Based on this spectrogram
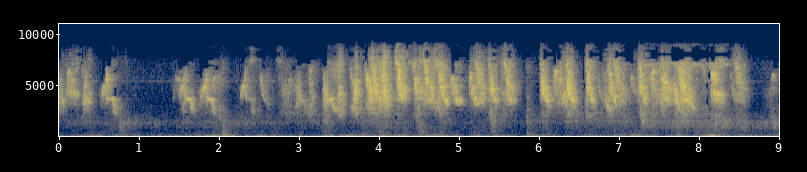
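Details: Sparrows at a bird feeder, recorded by a bird camera; scattered chirps at first build into a rapid, nearly unbroken chatter of bright, repeated notes.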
